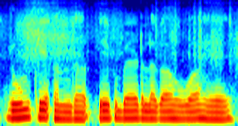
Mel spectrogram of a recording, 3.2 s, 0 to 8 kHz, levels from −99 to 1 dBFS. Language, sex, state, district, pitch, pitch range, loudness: Hindi, male, Uttar Pradesh, Saharanpur, 125 Hz, 120-130 Hz, -12 LUFS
